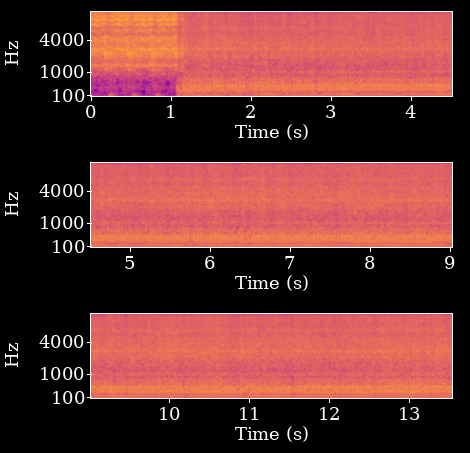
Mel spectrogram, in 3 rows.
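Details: 2006 Yamaha YFZ450 special edition quad: starts, smokes heavily, and shuts off when the choke is turned off; steady, slightly uneven idle; blown head gasket confirmed with cylinder head bolts found barely torqued.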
